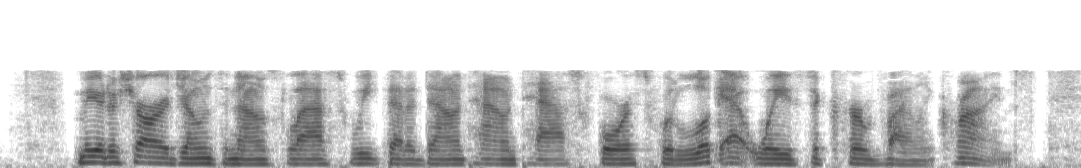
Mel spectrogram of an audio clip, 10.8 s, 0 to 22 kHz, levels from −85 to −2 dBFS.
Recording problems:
garbled, watery; badly; nothing above 4 kHz
wrong speed, natural pitch; too slow; 0.6 times normal speed

